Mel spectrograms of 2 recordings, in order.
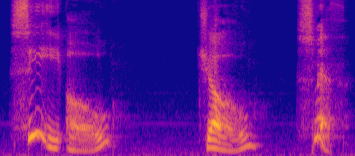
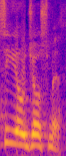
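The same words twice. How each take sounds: First: The name is drawn out slowly. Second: The name is rushed out quickly. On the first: "I gave you two extreme examples" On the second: "People are like, what did he say?"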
